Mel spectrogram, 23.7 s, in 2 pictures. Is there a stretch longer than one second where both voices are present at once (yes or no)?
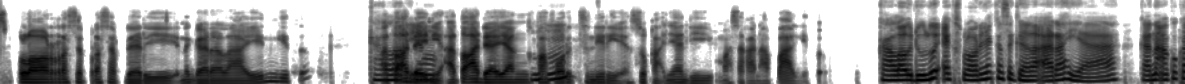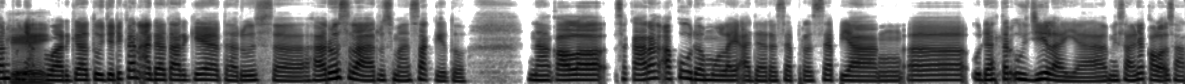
no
